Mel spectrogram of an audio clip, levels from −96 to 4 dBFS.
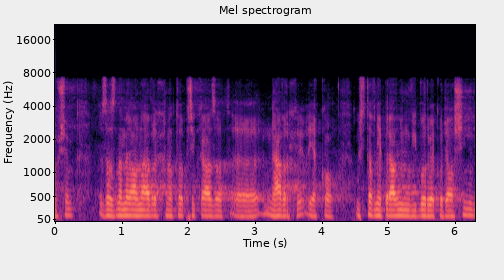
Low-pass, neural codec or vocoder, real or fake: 7.2 kHz; codec, 16 kHz, 8 kbps, FreqCodec, smaller model; fake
